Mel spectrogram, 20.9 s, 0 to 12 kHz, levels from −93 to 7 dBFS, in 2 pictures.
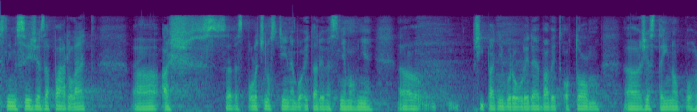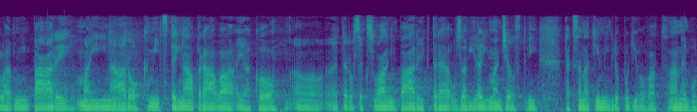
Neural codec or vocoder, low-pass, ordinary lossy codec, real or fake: none; 7.2 kHz; AAC, 48 kbps; real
